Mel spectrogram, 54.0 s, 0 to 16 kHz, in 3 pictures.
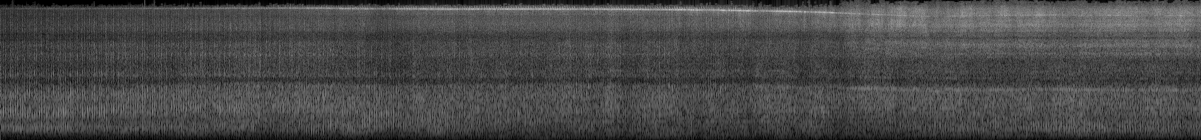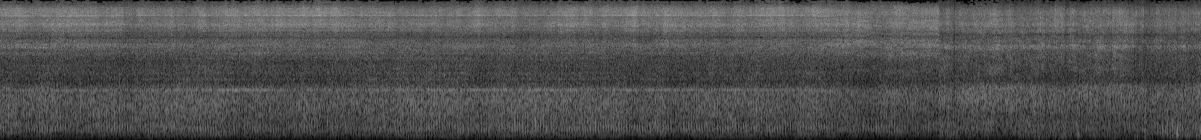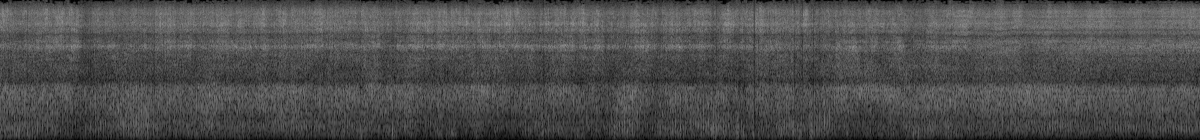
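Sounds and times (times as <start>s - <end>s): helicopter turbine and rotor noise: 0.0s - 54.0s.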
